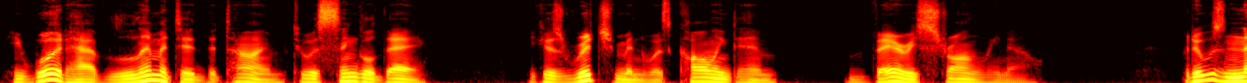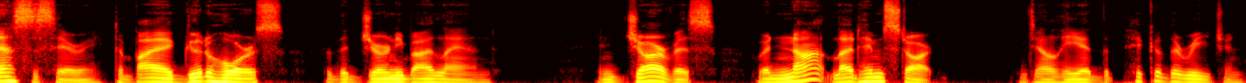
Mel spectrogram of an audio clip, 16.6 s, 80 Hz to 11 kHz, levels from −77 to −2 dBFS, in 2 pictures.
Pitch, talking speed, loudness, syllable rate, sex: 100 Hz, 175 wpm, -20 LUFS, 5.0 syllables/s, male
